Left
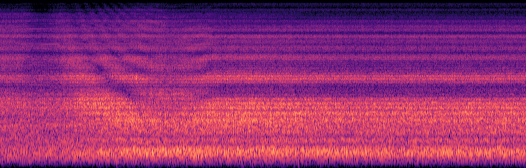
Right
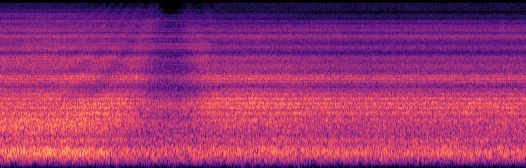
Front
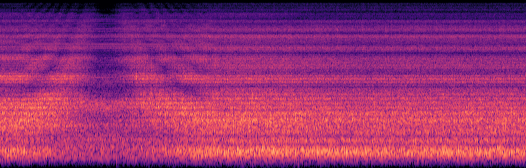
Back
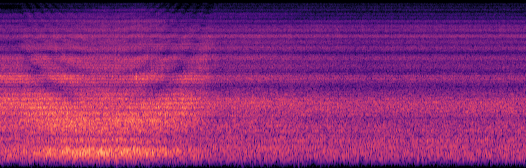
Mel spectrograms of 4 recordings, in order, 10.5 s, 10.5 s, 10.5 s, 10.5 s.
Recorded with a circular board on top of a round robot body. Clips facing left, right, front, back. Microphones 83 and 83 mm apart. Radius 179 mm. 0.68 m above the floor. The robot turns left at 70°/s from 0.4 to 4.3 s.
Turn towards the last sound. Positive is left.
turn(degrees=30)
